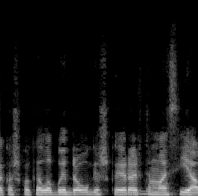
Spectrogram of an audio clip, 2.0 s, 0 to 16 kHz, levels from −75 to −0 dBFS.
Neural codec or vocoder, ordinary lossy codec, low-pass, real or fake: autoencoder, 48 kHz, 128 numbers a frame, DAC-VAE, trained on Japanese speech; AAC, 48 kbps; 14.4 kHz; fake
